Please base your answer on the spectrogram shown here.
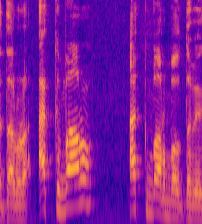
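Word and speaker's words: أكبر: আকবার আকবার বলতে হবে এখানে আপনারা গাফ লাগিয়ে দিতে পারবেন না গাফ শুধুমাত্র উর্দুতে চলে আসে গাফ হ্যাঁ কিন্তু আরবিতে কিন্তু গাফ দেওয়া নেই তো এটা কি করতে হবে আকবার আকবার কাফ উচ্চারণ করে পড়তে হবে তো আপনাদেরকে আমি সুন্দর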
